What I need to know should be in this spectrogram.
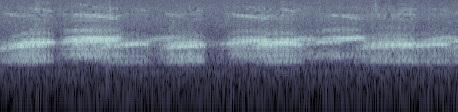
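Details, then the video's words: Frog croaking in loud, rasping, pulsed bursts, each about a second long, four calls in quick succession separated by brief gaps; no other sounds stand out. "Frog Sound"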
